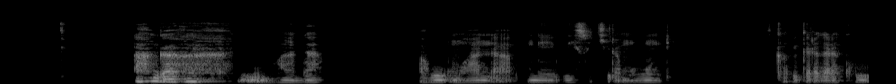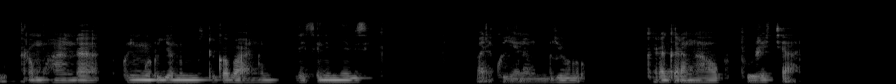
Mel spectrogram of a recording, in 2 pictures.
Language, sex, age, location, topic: Kinyarwanda, male, 25-35, Kigali, government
